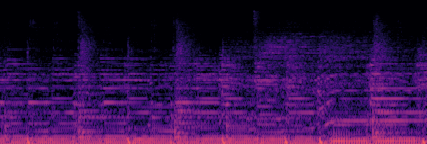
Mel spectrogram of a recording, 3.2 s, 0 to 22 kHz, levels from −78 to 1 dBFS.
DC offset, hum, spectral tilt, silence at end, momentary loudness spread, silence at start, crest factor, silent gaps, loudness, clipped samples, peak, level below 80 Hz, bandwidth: 0.7%; none; -5 dB/octave; 0 s; 3 LU; 0 s; 14 dB; none; -37 LUFS; under 0.1%; -22 dBFS; -40 dBFS; 19 kHz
